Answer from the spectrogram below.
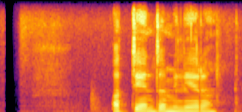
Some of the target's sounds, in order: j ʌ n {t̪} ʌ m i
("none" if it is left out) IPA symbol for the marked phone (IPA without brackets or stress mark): t̪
